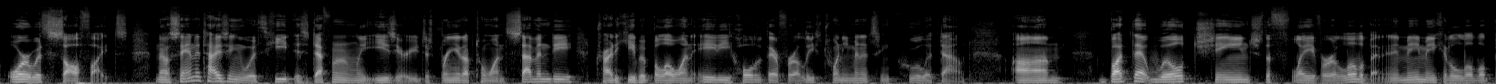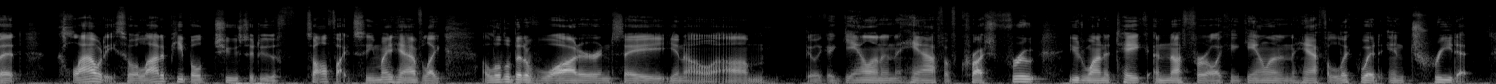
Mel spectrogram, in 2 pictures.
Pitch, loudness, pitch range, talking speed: 95 Hz, -30 LUFS, 90-110 Hz, 215 wpm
